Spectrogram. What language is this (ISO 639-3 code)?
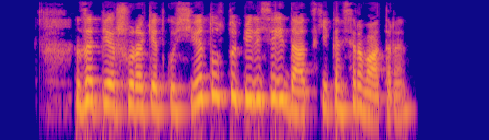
bel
